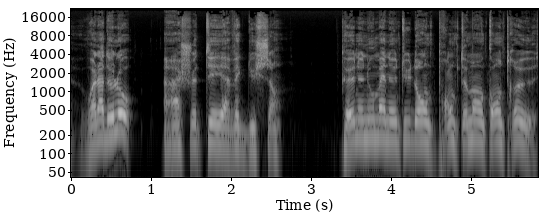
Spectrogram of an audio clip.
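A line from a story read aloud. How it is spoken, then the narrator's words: Soldier crying out. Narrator (French): s'écria un soldat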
